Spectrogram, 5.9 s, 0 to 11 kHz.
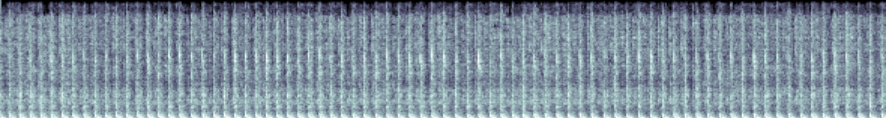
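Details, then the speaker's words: Yamaha Grizzly 660 ATV, just fitted with an aftermarket Amazon carburetor replacing the OEM one, after storage on old fuel. Cold start on choke gives a quick, even single-cylinder thump at a steady fast idle with no misses; runs fine. "First lick ain't bad, is it? Get some heat."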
